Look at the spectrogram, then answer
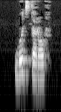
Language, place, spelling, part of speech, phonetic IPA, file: Russian, Saint Petersburg, будь здоров, interjection, [bʊd͡zʲ‿zdɐˈrof], LL-Q7737 (rus)-будь здоров.wav
- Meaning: 1. bless you, (US) gesundheit 2. goodbye, take care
